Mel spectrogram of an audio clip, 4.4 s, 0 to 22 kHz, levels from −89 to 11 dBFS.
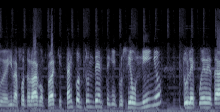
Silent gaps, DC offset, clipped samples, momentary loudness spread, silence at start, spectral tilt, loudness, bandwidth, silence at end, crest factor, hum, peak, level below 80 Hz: none; under 0.1%; under 0.1%; 8 LU; 0 s; -6 dB/octave; -19 LUFS; 12 kHz; 0 s; 16 dB; none; -2 dBFS; -46 dBFS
